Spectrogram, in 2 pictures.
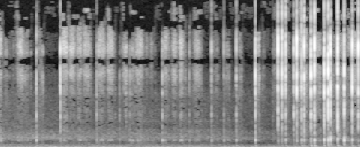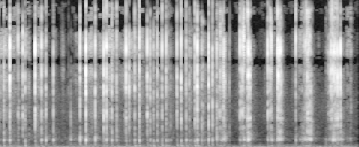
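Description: Long blue acrylic nails tap and scratch across a pink and gold "Love Magic" plastic lotion tube, hollow and filled with product, lying flat on a white sheet. Soft, steady scratching gives way to rapid, sharp, bright clicks with a dry, quick decay over a low background rumble.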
